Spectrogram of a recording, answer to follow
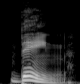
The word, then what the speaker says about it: been: and this time we will see how to pronounce in a regular Dutch accent Bane or leg in English this is how we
